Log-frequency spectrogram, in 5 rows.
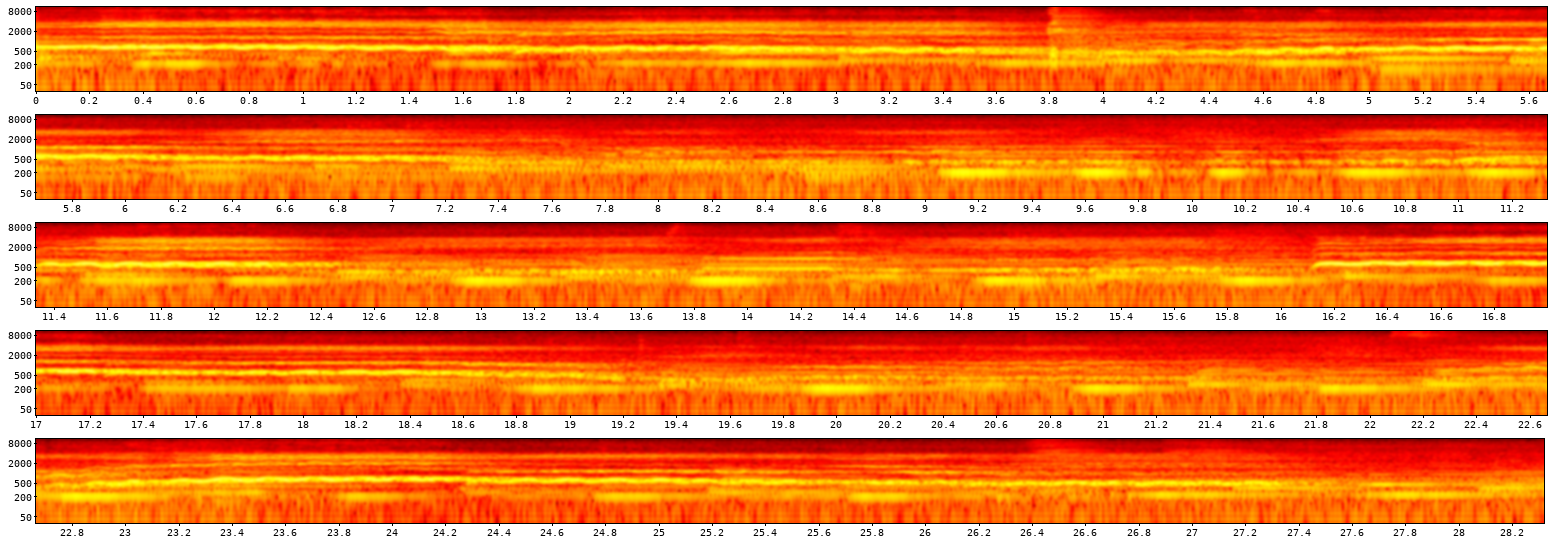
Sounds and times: Singing: 0.0s - 21.3s, 22.1s - 27.5s
Opera: 0.0s - 28.3s.

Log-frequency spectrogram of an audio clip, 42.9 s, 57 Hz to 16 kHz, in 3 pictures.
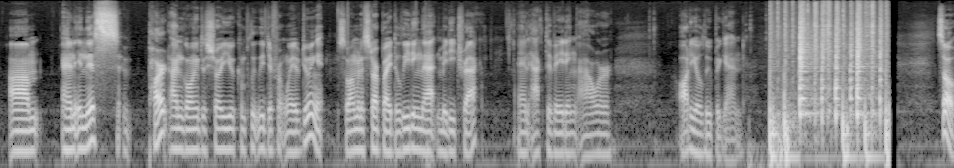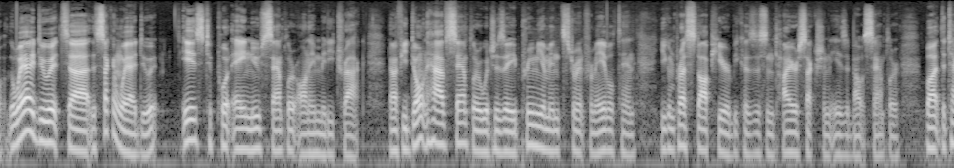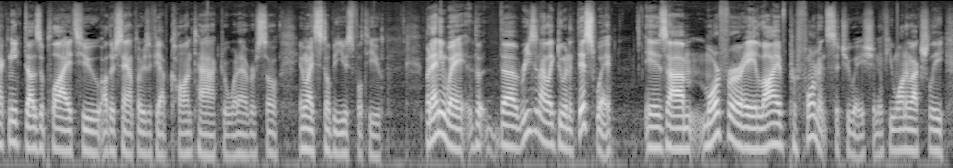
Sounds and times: Speech: 0.1s - 9.2s, 10.2s - 11.2s, 14.1s - 34.4s, 35.0s - 42.8s.

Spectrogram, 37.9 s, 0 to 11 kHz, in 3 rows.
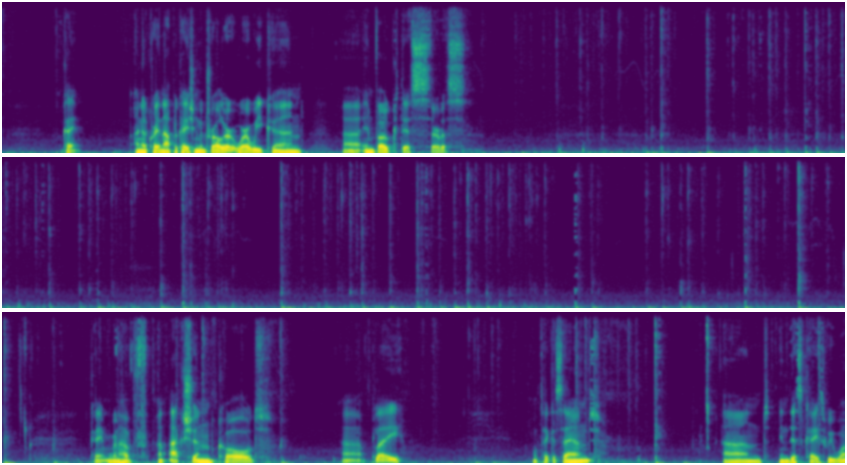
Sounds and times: Speech: 0.9s - 1.3s, 2.0s - 7.1s, 26.6s - 29.4s, 30.4s - 31.4s, 33.2s - 34.4s, 36.1s - 37.9s.

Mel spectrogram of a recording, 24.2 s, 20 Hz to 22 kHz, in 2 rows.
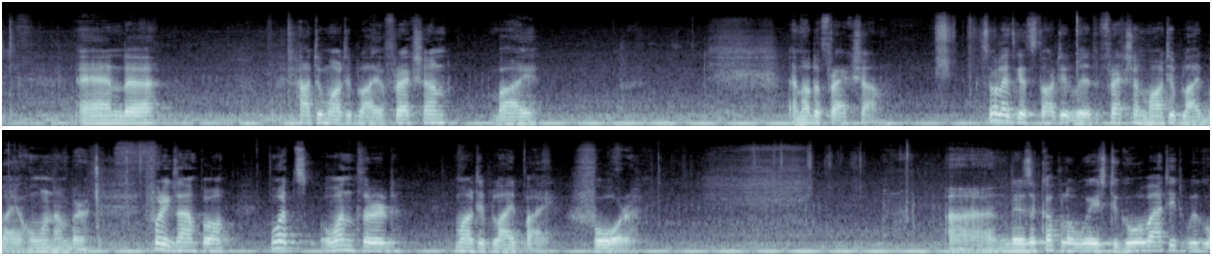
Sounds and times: Speech: 0.8s - 1.7s, 2.9s - 5.4s, 7.9s - 8.9s, 9.8s - 18.6s, 21.5s - 24.1s.

